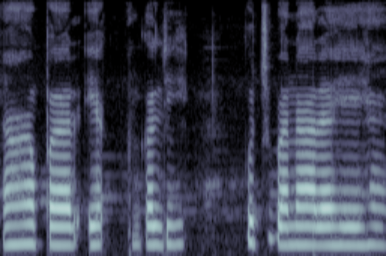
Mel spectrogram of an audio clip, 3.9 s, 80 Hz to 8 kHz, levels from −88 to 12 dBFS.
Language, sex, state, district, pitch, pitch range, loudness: Hindi, female, Rajasthan, Jaipur, 215 Hz, 210-220 Hz, -16 LUFS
